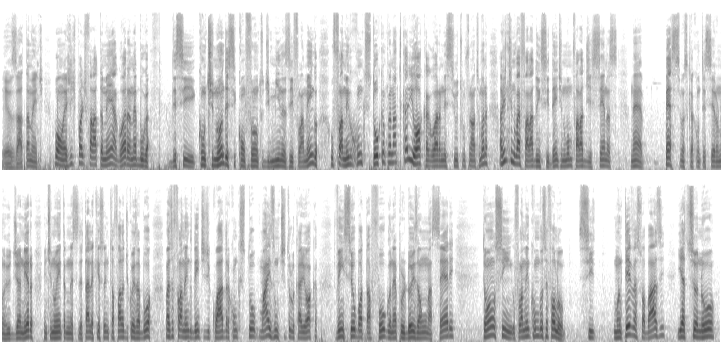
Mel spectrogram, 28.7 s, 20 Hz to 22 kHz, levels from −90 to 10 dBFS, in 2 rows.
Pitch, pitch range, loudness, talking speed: 140 Hz, 130-165 Hz, -28 LUFS, 210 wpm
